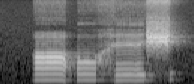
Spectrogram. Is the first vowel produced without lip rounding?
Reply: yes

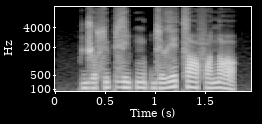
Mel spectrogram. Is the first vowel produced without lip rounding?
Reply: no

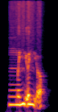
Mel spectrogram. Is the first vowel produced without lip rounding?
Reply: yes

